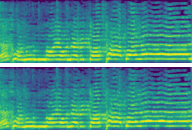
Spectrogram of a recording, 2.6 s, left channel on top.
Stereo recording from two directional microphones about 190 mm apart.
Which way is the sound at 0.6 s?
20° right (ahead or behind).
